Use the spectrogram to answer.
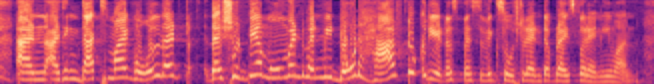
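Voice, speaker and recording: Amid noticeable background noise, a high-pitched woman speaks at a moderate pace with very wide pitch swings. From India. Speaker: social entrepreneur, sign language advocate. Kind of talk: conference panel talk.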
